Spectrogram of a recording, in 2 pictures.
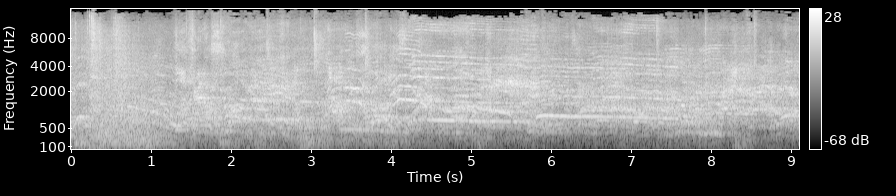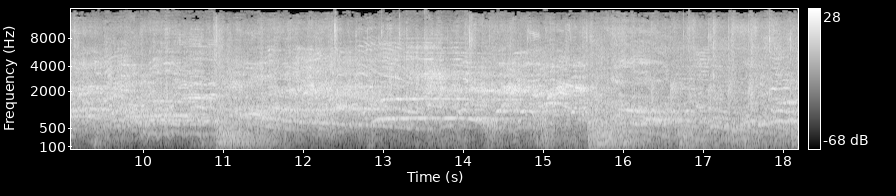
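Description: Bodies thud onto a wrestling ring mat.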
